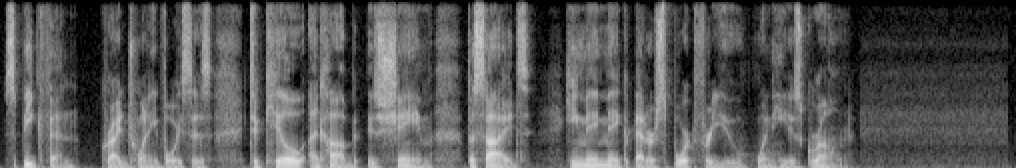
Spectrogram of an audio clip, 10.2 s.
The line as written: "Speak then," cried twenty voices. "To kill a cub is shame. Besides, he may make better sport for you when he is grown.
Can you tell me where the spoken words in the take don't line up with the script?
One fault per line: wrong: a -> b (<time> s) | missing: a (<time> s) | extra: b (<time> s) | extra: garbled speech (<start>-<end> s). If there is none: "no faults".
no faults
